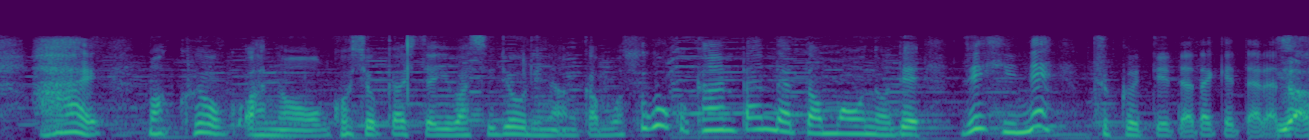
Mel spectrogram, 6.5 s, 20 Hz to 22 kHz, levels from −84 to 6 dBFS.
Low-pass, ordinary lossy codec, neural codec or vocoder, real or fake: none; none; none; real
